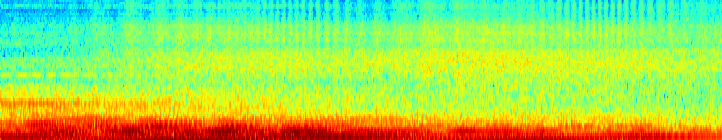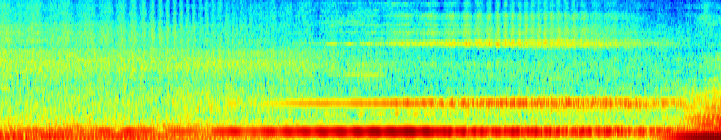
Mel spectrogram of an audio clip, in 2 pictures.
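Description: Live synthesizer drone music: long held low tones that pulse slowly, the deepest dropping away about eight seconds in to leave a steady mid tone with a thin high tone above it, before the sound swells again near the end.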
